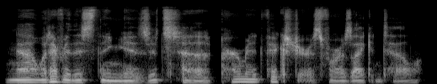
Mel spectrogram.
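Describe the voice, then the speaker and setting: Low, husky-voiced game master. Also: moderate pace, pushed and bright. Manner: casual, thinking aloud. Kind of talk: improvised tabletop game narration.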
